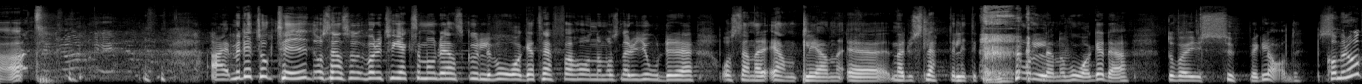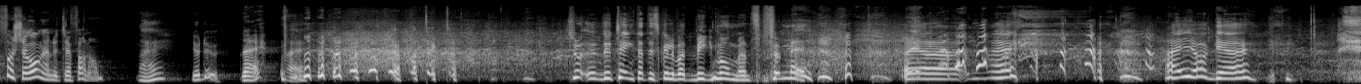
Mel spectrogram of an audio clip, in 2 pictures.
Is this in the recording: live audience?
yes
